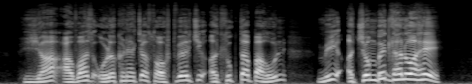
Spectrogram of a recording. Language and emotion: Marathi, surprised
